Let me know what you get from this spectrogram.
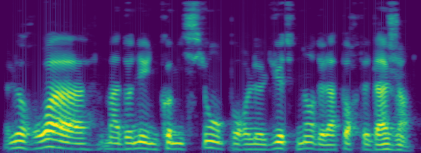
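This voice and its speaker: In this audiobook, a man puts on an impatient, sharp-tongued envoy who is losing his temper. The voice sits lower than average and is sarcastic and exasperated. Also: fairly even intonation, normal speed, lightly acted. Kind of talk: audiobook character reading.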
